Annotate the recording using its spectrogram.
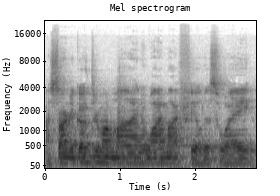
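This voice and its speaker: The delivery is at a moderate pace with monotone, flat intonation. Audible room echo and noticeable background noise fill the recording. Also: man. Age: 20s. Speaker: personal vlogger sharing mental health story. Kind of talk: personal testimony.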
